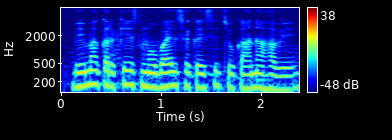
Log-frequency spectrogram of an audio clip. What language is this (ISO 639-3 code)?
hne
